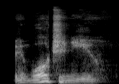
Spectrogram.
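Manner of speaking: rough, gruff-sounding voice. In a role-play, a stranger with a dagger at the listener's side speaks: gruff voice. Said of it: "and a gruff voice say".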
